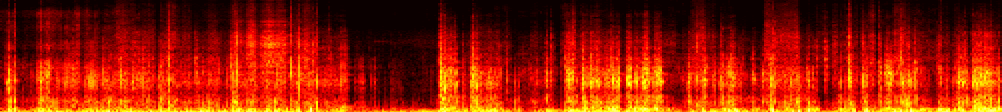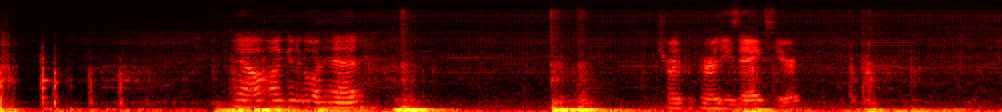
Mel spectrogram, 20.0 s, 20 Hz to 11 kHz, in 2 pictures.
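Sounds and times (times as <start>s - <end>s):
camera handling noise on microphone: 0.0s - 11.4s.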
